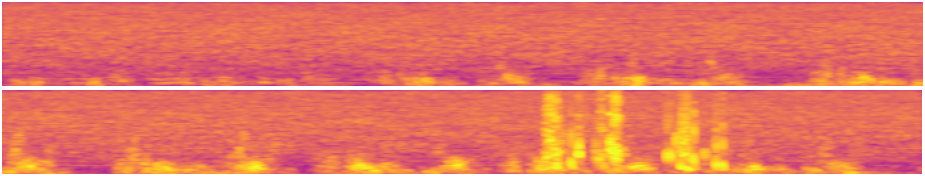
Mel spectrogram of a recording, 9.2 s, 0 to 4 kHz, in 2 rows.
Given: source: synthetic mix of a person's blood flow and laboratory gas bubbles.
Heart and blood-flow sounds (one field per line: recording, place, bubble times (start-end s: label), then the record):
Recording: Doppler ultrasound of blood flow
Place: precordium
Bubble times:
7.26-7.53 s: bubbles
7.55-7.77 s: bubbles
7.89-8.26 s: bubbles
From the record:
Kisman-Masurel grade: 213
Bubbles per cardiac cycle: several, 3 to 8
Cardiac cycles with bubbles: 1 to 10%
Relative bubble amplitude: loud (0.450 to 0.775)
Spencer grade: 1 (occasional bubble signal discernible with the cardiac motion signal, with majority of cardiac periods free of bubbles)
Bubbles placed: only in the low amplitude regions of the cardiac cycle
